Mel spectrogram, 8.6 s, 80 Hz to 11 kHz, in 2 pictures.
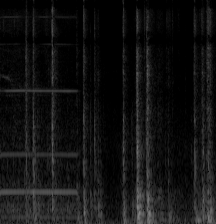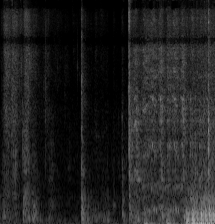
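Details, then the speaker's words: ATV that only clicked on a flat battery now starts, two days after its low battery cells were topped up with distilled water and trickle-charged: quiet clicks, then it cranks and catches cleanly into a steady idle. "Guys, 2 days have passed. Let's see if the ATV is going to start after putting distilled water in the battery."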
